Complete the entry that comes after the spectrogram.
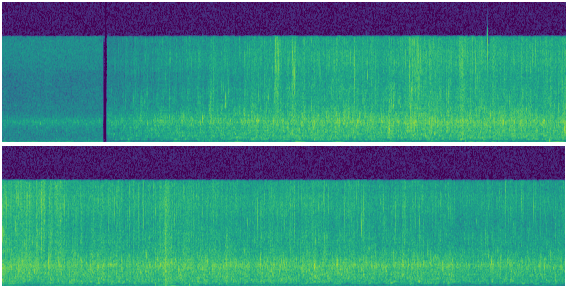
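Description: Small forest creek running over stones, a steady rush of water that comes in about a second in and swells over the next two seconds, with small splashes and ticks through it.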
